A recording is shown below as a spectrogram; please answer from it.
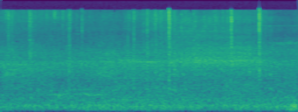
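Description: A female pigeon coos softly at the loft, low and partly buried under a steady wash of outdoor background noise for a few seconds.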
